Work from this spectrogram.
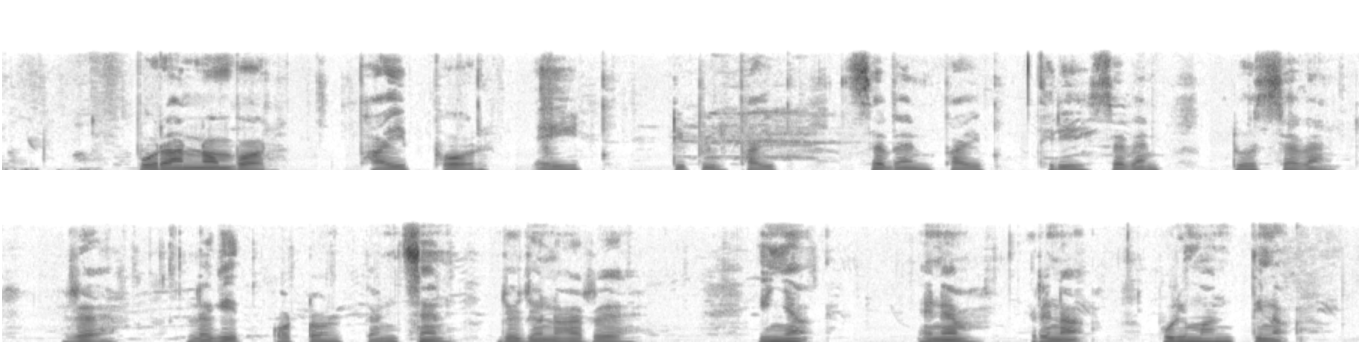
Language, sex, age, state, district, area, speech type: Santali, male, 18-30, West Bengal, Purba Bardhaman, rural, read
